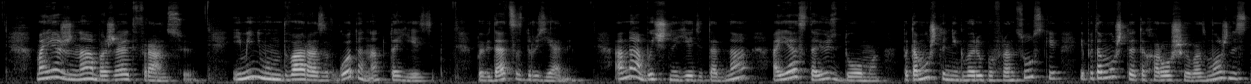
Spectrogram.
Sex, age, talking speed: female, 20-39, 170 wpm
